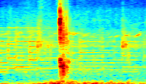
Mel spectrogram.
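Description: Loaded barbell with rubber bumper plates set down onto grass at the end of a deadlift: one thump about a second in, over background music.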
